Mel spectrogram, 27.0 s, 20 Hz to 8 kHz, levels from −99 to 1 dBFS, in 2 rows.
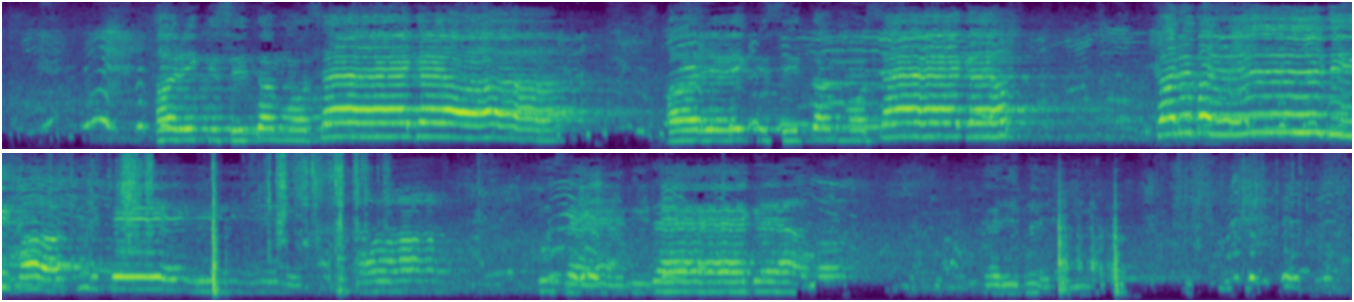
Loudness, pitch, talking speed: -20 LUFS, 275 Hz, 40 wpm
